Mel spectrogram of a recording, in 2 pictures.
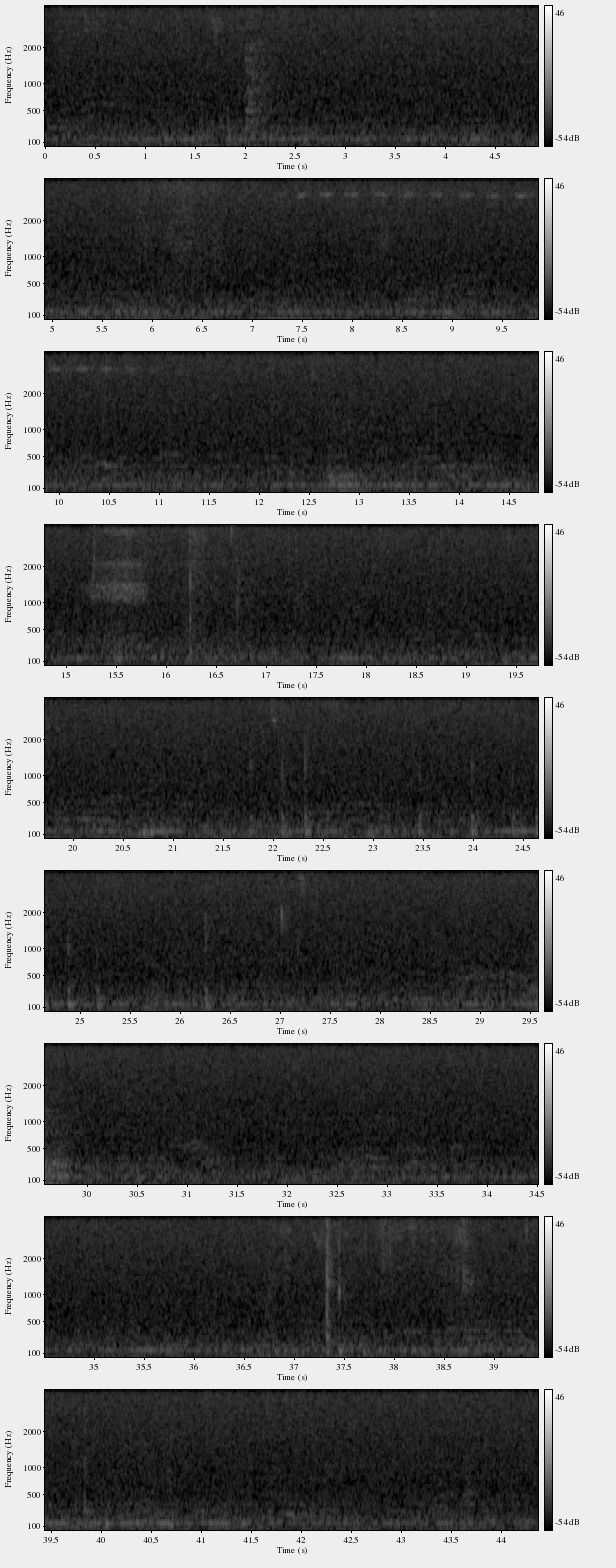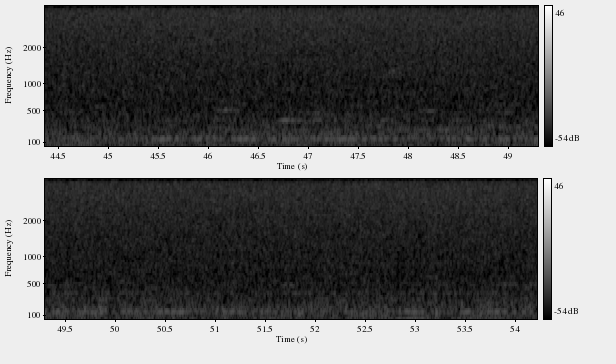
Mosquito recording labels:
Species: no mosquito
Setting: insect culture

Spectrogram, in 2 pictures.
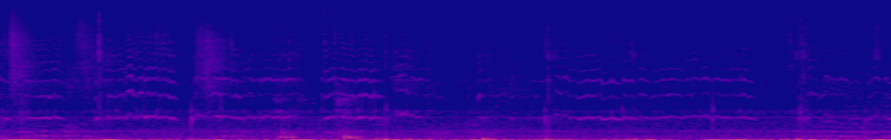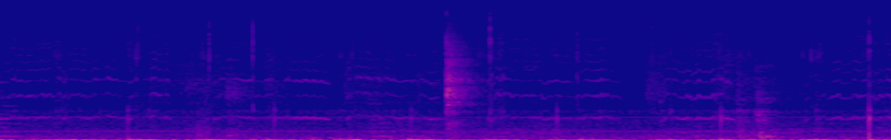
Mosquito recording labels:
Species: Culex pipiens complex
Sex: female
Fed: unfed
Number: one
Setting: cup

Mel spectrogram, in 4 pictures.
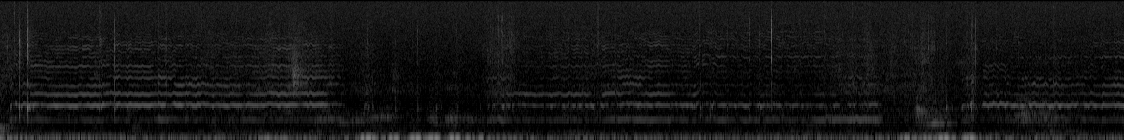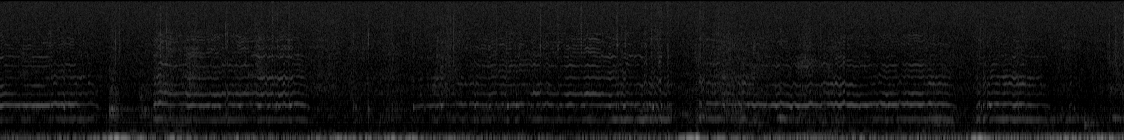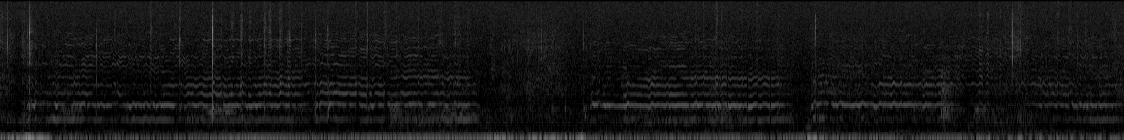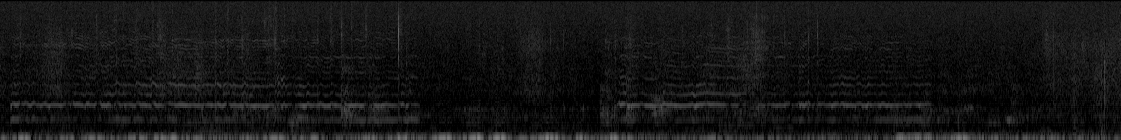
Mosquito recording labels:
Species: Anopheles arabiensis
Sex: female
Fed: unfed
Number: one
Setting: cup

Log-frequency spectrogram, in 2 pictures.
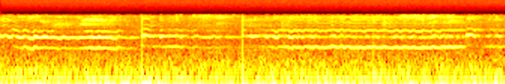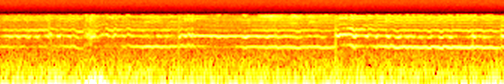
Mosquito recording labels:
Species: Anopheles harrisoni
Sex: female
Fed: blood-fed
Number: one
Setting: cup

